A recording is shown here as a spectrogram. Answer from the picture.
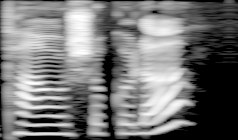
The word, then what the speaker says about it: pain au chocolat: Eh, pain au chocolat, som nå selges på enhver eh, kaffebar, og som uttales sånn, iallfall hvis man skal si det på noenlunde fransk. Og ikke 'chocolate pain', som jeg hørte her forleden.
